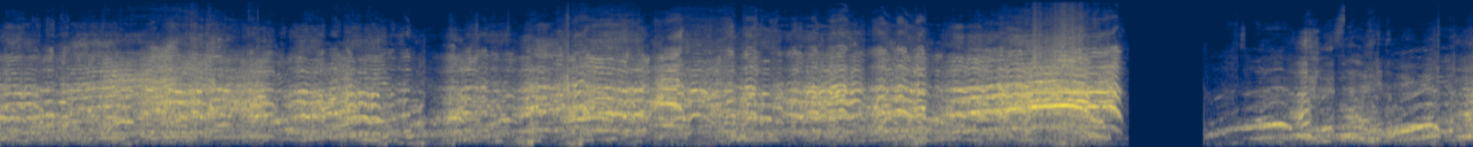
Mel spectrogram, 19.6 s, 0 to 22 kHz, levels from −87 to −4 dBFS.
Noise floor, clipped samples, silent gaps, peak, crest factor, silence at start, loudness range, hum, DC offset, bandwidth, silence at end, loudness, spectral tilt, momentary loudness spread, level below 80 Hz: -40 dBFS; under 0.1%; 15.05-16.04 s; -4 dBFS; 16 dB; 0 s; 12 LU; none; under 0.1%; 19 kHz; 0 s; -18 LUFS; -2.5 dB/octave; 16 LU; -70 dBFS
